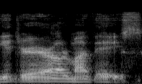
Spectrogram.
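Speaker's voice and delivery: manly, gruff, creaky, raspy smoker's voice. Retelling what his wife says when his hair is in her face: imitating wife, manly smoker voice.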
